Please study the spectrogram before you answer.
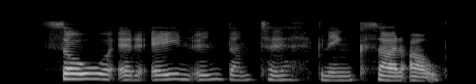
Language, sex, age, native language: Icelandic, female, 12, Icelandic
